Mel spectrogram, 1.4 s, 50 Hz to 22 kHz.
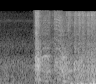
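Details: Peugeot 306 XLtd diesel cold start, full glow plug cycle, no throttle: quiet cranking, then it catches abruptly and runs rough and uneven for a moment, struggling to fire; owner suspects worn injectors, recent cold starts much worse.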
